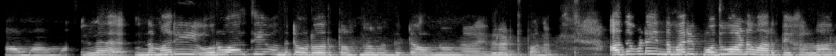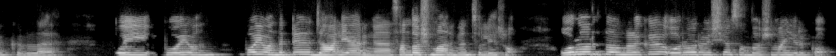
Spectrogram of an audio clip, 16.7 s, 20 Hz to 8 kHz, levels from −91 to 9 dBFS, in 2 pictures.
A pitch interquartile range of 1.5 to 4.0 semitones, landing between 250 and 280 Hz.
Yes: average, 3.4 semitones; very high, 275 Hz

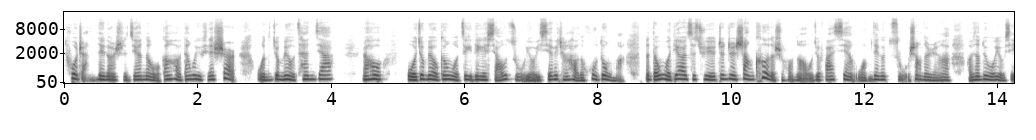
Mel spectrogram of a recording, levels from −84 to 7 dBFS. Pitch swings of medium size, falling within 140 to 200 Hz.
Yes: average, 3.6 semitones; high, 195 Hz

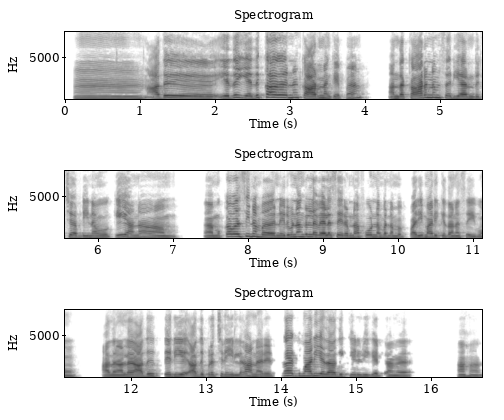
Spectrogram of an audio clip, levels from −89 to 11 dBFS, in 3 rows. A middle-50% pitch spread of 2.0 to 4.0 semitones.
Yes: average, 3.6 semitones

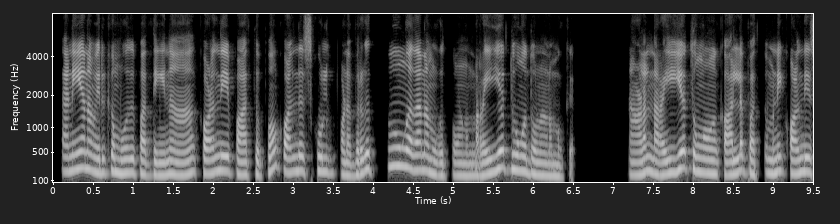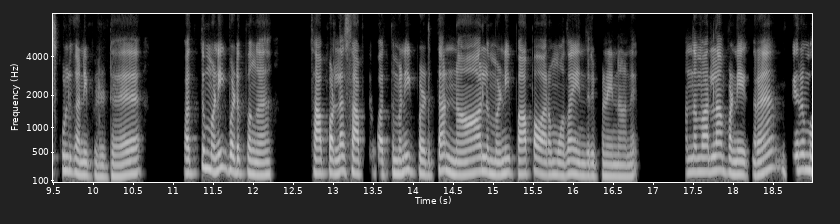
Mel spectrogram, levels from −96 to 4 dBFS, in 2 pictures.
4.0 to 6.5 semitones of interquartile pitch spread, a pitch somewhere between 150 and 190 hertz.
No: average, 3.6 semitones; medium, 185 Hz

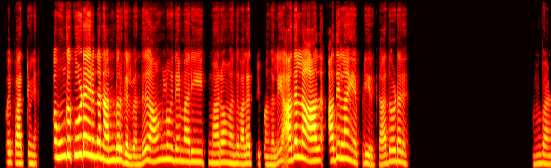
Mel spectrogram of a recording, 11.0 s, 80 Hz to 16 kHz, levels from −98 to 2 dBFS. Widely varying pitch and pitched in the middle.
No: wide, 5.8 semitones; high, 225 Hz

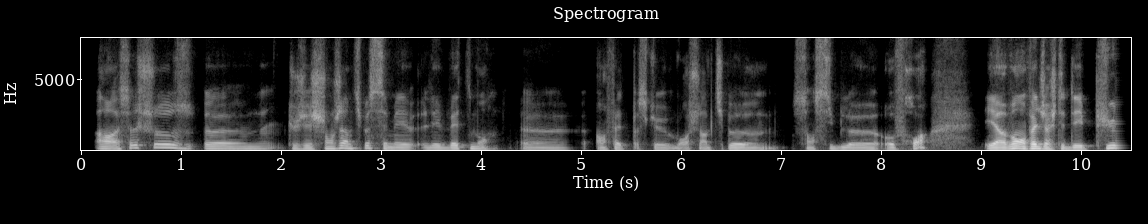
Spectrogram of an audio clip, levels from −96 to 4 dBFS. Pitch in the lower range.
Yes: low, 120 Hz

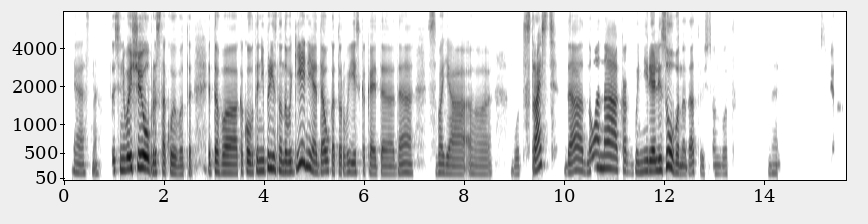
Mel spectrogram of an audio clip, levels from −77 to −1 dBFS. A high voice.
No: medium, 165 Hz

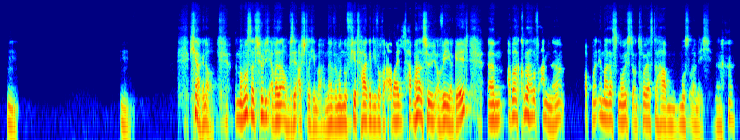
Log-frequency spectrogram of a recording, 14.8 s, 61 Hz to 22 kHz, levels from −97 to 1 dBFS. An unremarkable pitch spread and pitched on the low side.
Yes: average, 3.4 semitones; low, 130 Hz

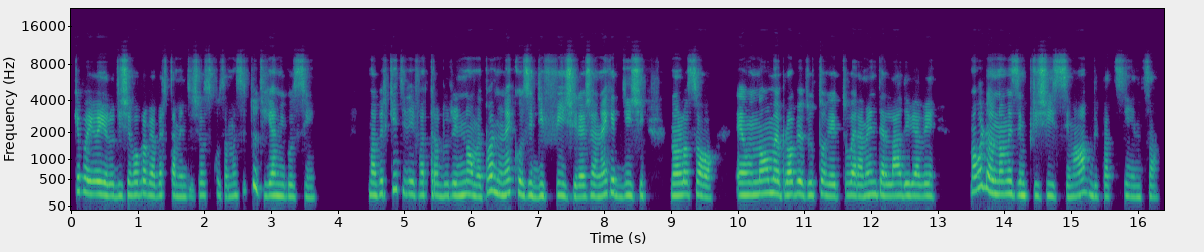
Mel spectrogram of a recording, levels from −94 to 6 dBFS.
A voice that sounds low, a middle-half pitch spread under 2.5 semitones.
No: high, 210 Hz; narrow, 2.0 semitones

